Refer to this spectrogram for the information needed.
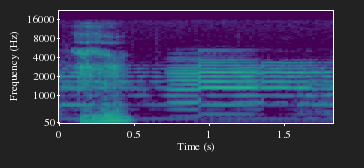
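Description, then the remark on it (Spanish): An effected electric guitar note opens loud with a sweeping, vowel-like wah filter, then settles into quieter sustained tones with a soft new pluck midway, heard on its own. “Si es como modula, como tipo wah.”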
